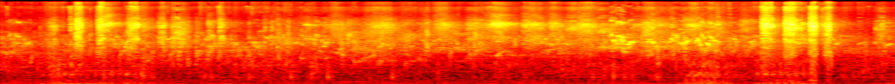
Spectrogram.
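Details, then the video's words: Chirping of pet budgerigars in a cheerful mood, a continuous high warble from several birds mixed with short rustles and dull thumps, perhaps wing movement, and sharp squeaks near the end. "Budgie Laughter and Chirps — The Sound of Happiness"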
